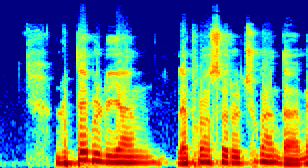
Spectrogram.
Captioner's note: speaking korean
